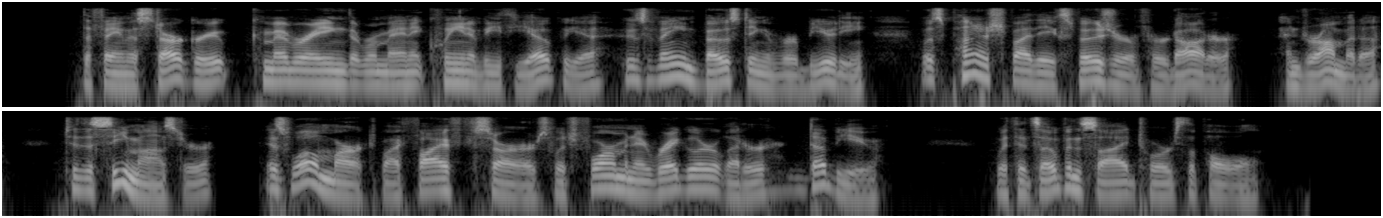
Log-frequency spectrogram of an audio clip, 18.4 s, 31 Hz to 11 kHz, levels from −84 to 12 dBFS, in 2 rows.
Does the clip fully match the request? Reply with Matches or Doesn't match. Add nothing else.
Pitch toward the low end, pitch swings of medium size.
Matches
